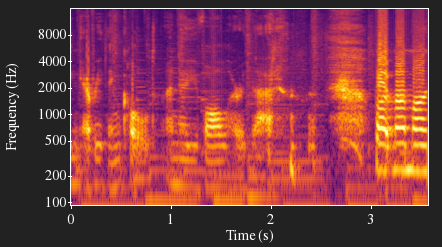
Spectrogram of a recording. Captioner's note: laughs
